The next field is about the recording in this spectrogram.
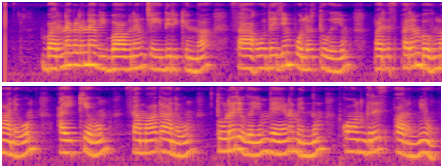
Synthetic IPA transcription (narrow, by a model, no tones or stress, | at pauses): bʱɐɾɐɳɐɣɐɽɐnɐʋibʱaːʋɐnɐmt͡ɕe̞jt̪iɾikʲːunːɐsaːɦo̞ːd̪ɐɾjɐmpulɐrt̪ːuɣɐjum | pɐɾɐspɐɾɐmbɐɦumaːnɐʋum | ɐjkʲːjɐʋumsɐmaːd̪ʱaːnɐʋumt̪uɽɐɾuɣɐjumʋe̞ːɳɐme̞nːumko̞ːɳɡɾespɐrɐɲːu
